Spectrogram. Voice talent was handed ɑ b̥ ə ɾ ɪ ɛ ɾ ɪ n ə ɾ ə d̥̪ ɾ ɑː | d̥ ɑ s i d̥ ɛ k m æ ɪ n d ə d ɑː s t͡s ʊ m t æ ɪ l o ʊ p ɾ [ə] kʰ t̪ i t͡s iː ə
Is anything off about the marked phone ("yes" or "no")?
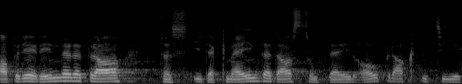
yes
